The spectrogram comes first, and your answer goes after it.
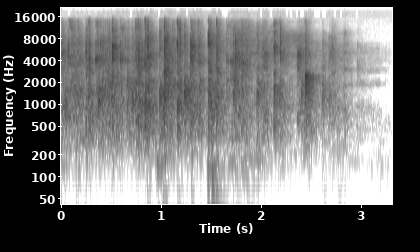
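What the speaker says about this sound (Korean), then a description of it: "우리 박수 한번 하시겠습니다" A church congregation clapping together during a Sunday sermon service, a steady round of rhythmic claps from many hands at moderate distance that fades out after about three seconds.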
